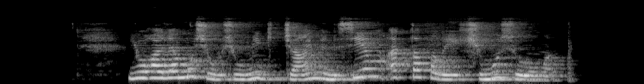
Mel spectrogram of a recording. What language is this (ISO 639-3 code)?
kab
